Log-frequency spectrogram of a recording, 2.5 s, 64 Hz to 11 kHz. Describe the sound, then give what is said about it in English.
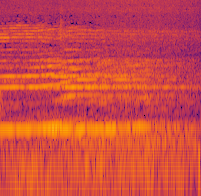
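A recording of a whale singing, made in about 1961: a long, steady call hums throughout, a sustained tonal moan with layered harmonics, fairly loud over a low underwater rumble and no talking. “The Odyssey also collects recordings of whales singing”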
